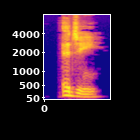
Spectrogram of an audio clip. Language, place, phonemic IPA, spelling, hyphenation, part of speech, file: English, Queensland, /ˈed͡ʒi/, edgy, edg‧y, adjective, En-au-edgy.ogg
- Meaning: 1. Nervous, apprehensive 2. Creatively challenging; cutting edge; leading edge 3. On the edge between acceptable and offensive; pushing the boundaries of good taste; risqué 4. Irritable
